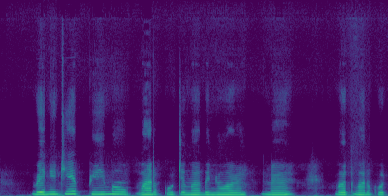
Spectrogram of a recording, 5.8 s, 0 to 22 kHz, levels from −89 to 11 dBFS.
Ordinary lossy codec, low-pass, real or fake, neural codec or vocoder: none; none; fake; codec, 44.1 kHz, 2.6 kbps, SNAC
